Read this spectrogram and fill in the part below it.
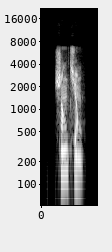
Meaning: inflection of chanter: 1. first-person plural imperfect indicative 2. first-person plural present subjunctive
- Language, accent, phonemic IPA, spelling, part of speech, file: French, France, /ʃɑ̃.tjɔ̃/, chantions, verb, LL-Q150 (fra)-chantions.wav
